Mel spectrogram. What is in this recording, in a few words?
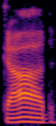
reverse speech god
